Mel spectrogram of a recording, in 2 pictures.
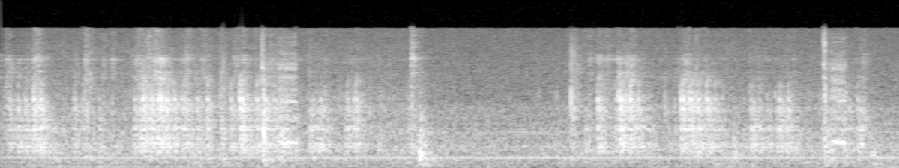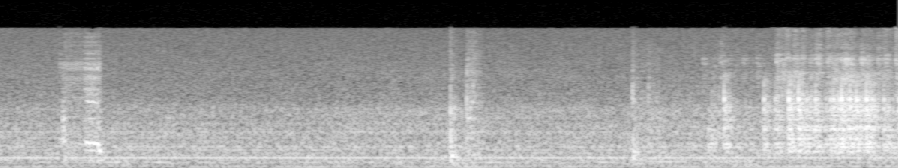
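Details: British kittens testing a butterfly cat toy indoors; people talking in bursts over a steady low mechanical hum from the toy, with occasional clicks.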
